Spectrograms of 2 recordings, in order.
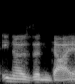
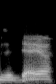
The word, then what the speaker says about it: Zendaya: Zendaya, ever pronounce her name? Zendaya.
